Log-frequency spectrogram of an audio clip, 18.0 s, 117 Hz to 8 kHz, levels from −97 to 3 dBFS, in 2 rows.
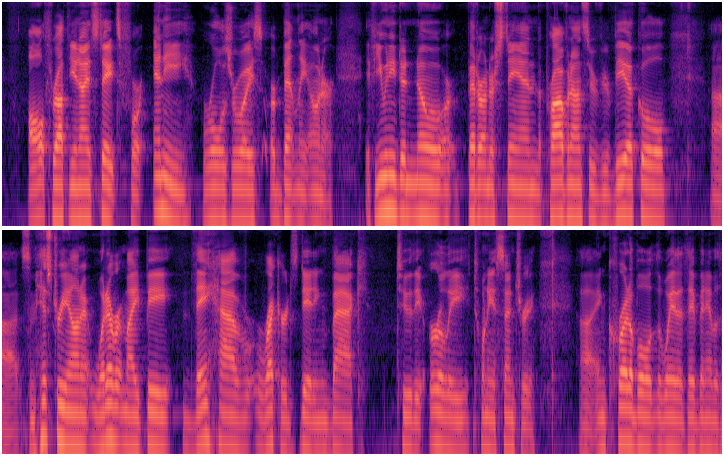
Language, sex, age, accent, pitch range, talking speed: English, male, 30-49, American, 115-130 Hz, 175 wpm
